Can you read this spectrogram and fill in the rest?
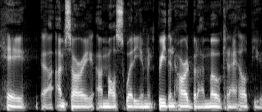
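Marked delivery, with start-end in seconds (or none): none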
